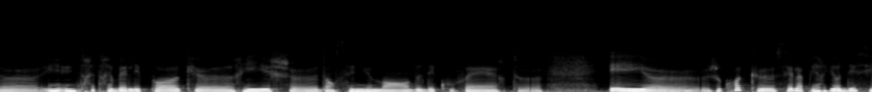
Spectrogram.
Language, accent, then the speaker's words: French; Algeria; je voulais absolument l'éditer chez moi en Algérie.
